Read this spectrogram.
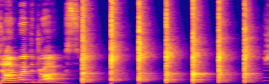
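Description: A young man claps his hands slowly and steadily.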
